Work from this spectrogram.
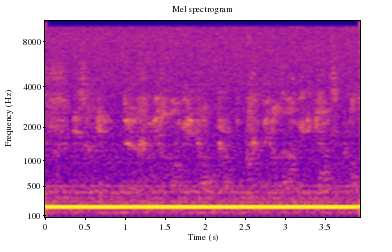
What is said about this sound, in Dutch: De verwarming is aangezet en de ketel maakt een ongelofelijke herrie in de gang in de slaapkamer op de eerste etage. Luister maar. Ik sta nu in de gang. De deur van het ketelkamertje is dicht.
